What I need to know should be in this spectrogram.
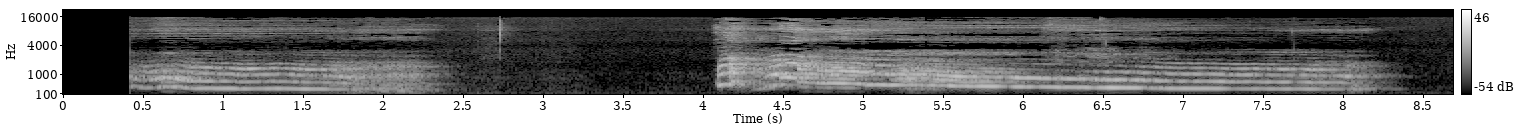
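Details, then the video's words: Irish Red and White Setter howling back at a friend heard howling over a messenger call. Two long, drawn-out howls with a short gap between them; the second howl is longer and slides slowly downward in pitch. "Howling Irish Red and White Setter"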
